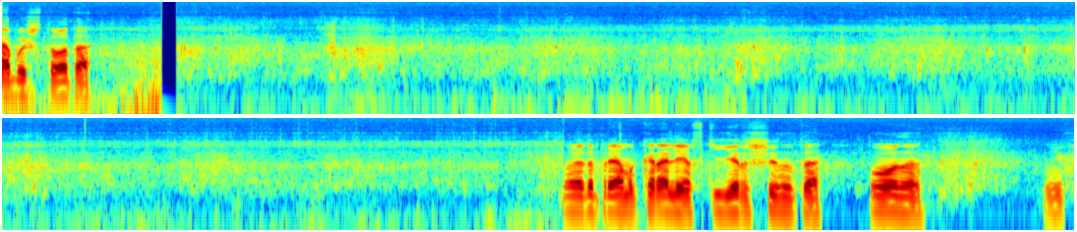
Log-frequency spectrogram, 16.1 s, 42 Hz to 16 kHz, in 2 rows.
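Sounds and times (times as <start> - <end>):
wind rumbling on microphone: 0.0 - 12.8
small waves lapping at shoreline: 1.3 - 16.0.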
